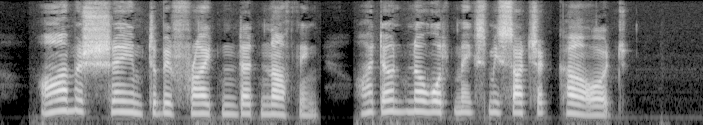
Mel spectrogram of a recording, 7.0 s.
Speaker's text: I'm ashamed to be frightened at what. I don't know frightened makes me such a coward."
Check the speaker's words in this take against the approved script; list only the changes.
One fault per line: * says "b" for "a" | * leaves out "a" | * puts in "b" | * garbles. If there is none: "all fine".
* says "nothing" for "what"
* says "what" for "frightened"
